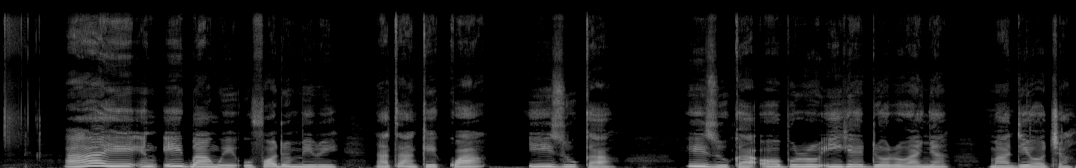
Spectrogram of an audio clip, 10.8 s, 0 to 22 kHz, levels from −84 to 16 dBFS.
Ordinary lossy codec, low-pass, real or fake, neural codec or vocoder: none; 19.8 kHz; real; none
